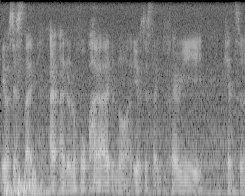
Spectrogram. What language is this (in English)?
English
